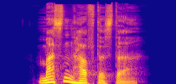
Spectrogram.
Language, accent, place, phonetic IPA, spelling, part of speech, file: German, Germany, Berlin, [ˈmasn̩haftəstɐ], massenhaftester, adjective, De-massenhaftester.ogg
- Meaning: inflection of massenhaft: 1. strong/mixed nominative masculine singular superlative degree 2. strong genitive/dative feminine singular superlative degree 3. strong genitive plural superlative degree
